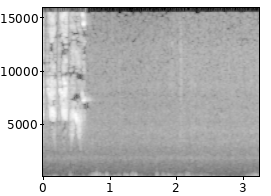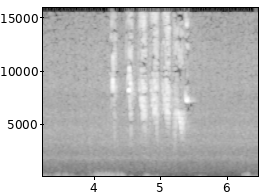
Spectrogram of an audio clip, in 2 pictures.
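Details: Bananaquit song played to warm up and stir other birds: two short bursts of high, thin, twittering notes, each under a second, separated by several seconds of low rustling and handling noise.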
